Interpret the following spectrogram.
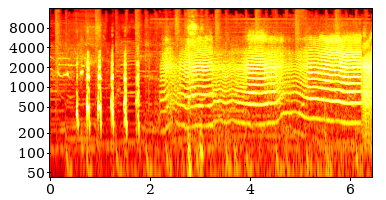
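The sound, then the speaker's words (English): A fart sound effect: six quick, evenly spaced sputtering bursts, then one long, loud, buzzy blast with a wavering pitch that stretches on for several seconds, with no one talking. “Was that a fart?”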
